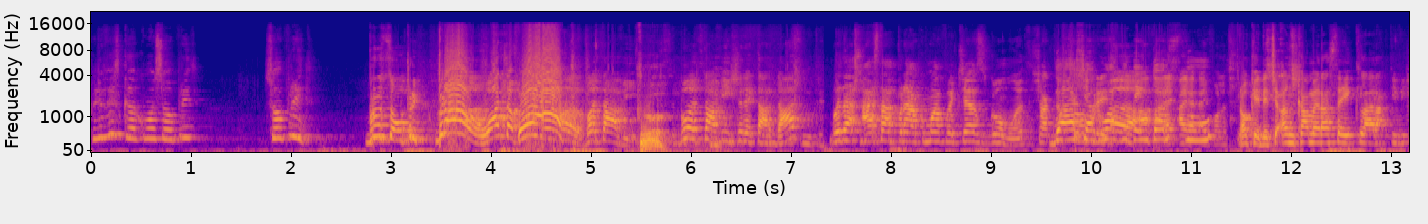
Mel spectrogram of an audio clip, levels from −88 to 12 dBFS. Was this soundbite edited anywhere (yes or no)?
no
